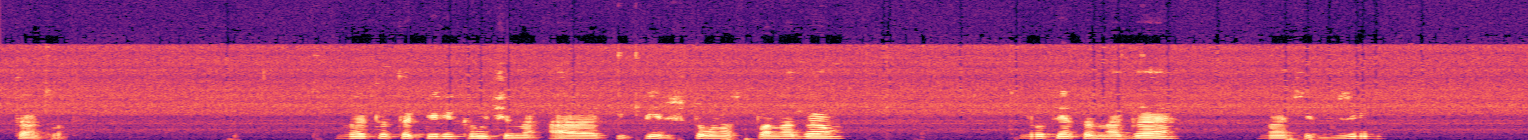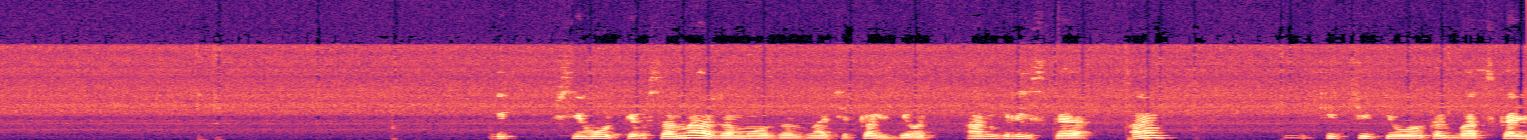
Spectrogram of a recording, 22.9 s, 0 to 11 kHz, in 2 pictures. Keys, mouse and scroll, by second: 1.7-2.3 middle drag, 4.6 click, 5.6 g, 6.6 click, 6.9-7.5 middle drag, 8.3 click, 9.6 g, 13.0 click, 21.0-22.2 drag.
